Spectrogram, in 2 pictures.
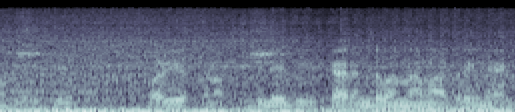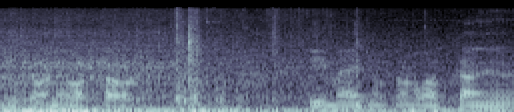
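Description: A man talking over the steady low hum of an opened microwave oven running under test, with one sharp click about four and a half seconds in.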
